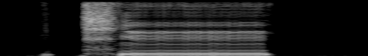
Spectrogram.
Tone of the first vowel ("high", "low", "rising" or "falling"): low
